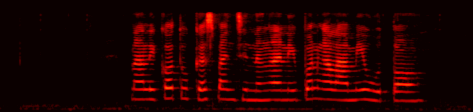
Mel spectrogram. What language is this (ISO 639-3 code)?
jav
